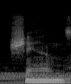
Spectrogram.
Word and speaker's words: Shans: The pronunciation of Shans is the same as Shans, like chance, but with a sh at the start.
